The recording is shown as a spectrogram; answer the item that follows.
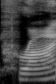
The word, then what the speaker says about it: pry: Okay, pry is definitely an open syllable. In fact, it's one syllable, so it gets one scoop. It's open because that long vowel at the end, that Y is sounding like a long I. So make sure you mark that it sounds like an I.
